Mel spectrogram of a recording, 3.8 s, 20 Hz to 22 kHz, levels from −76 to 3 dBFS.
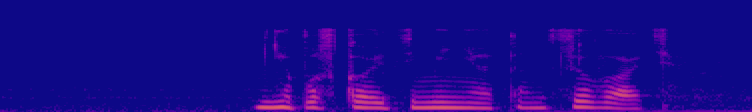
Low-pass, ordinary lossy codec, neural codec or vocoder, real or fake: none; none; none; real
